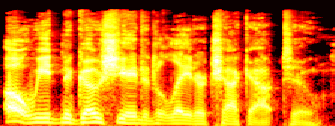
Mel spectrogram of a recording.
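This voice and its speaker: Brief: man, radio host, low voice, animated and profane comic storyteller with a lively pitch. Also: a little fast, vocal fry.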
